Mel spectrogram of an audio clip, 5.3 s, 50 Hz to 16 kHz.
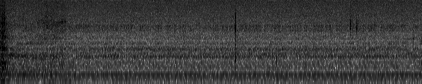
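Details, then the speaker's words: Dell Alienware AW2725Q OLED monitor at 100% brightness, HDR off, showing a bright screen; after 5–15 minutes the internal cooling fan starts, a steady low whirring hum with constant tone in a quiet room; loud fan noise. "Pokud máte zobrazenou takovouhle světlou plochu, tak po 5, 10, 15 minutách se rozezní vnitřní ventilátor, který je dost hlučný."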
